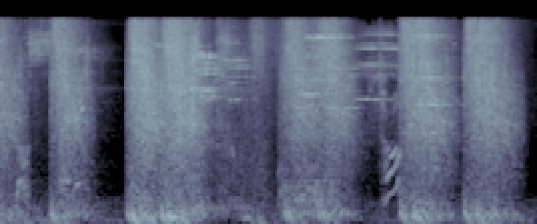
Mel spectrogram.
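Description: Magic spells burst and whoosh in loud, repeated blasts.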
